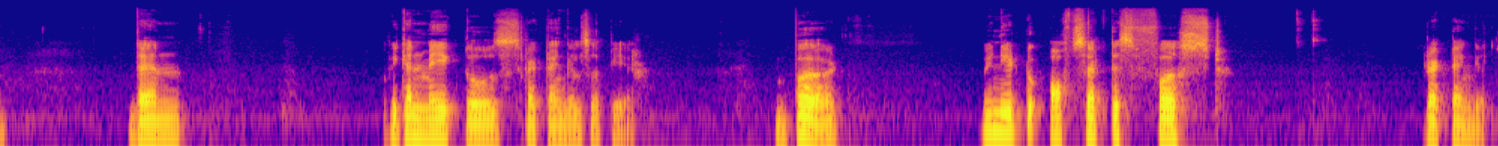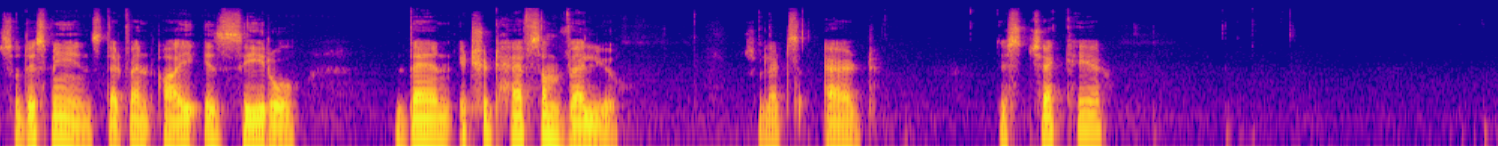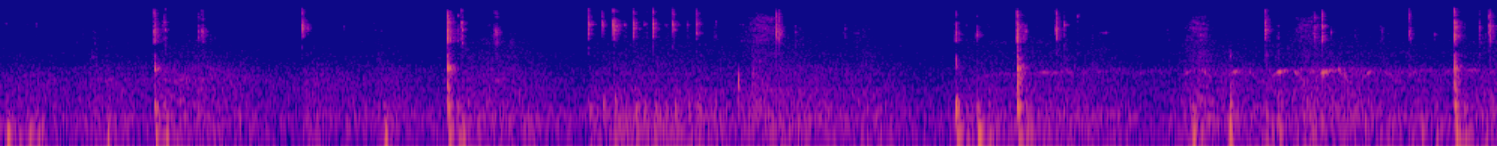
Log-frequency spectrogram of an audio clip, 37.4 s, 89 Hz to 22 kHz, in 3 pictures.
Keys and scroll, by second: 22.6 shift+9, 24.3 Right, 25.0 Right, 26.2 shift+0, 28.6 shift+0, 29.8 Left, 30.4 Left, 32.9 =, 33.4 0, 35.5 shift+/, 36.7 5, 37.0 0.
